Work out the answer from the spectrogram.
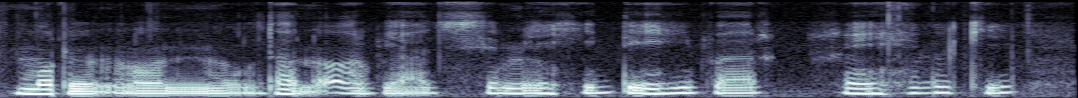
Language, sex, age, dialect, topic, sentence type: Chhattisgarhi, male, 18-24, Northern/Bhandar, banking, question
